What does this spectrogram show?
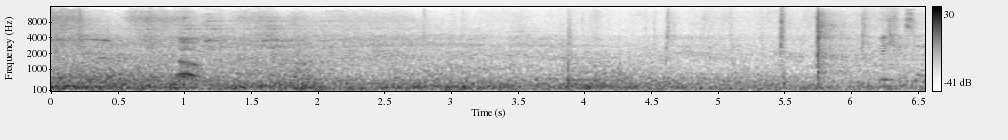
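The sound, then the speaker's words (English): A subway train rumbles along the tracks in a steady, loud roar, with occasional sharp clicks and clanks from the wheels and indistinct voices faintly in the background. “This is Downtown Express 4, train to New Lots Avenue, four minutes away.”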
